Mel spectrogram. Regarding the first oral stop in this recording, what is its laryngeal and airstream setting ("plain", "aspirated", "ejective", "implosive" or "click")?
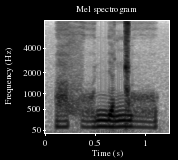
click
